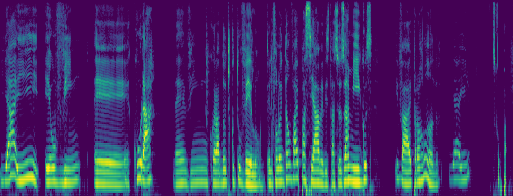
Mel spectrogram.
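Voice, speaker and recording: A woman at a fairly slow pace and fairly low pitch, animated in tone with ordinary pitch variation, in a dry, close sound with no echo and a very clean recording with a silent background. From Bahia, Brazil (Salvador). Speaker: travel industry professional, immigrant. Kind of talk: podcast interview storytelling.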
